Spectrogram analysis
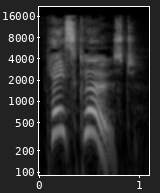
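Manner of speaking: loud, high declaration; case-cracked proclamation; triumphant sidekick. A narrator's reading. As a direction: announce it with finality.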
